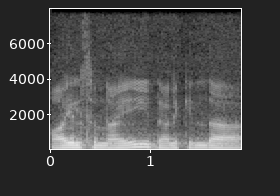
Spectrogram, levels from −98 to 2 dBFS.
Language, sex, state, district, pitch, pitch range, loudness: Telugu, male, Andhra Pradesh, Chittoor, 125 Hz, 120-130 Hz, -15 LUFS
